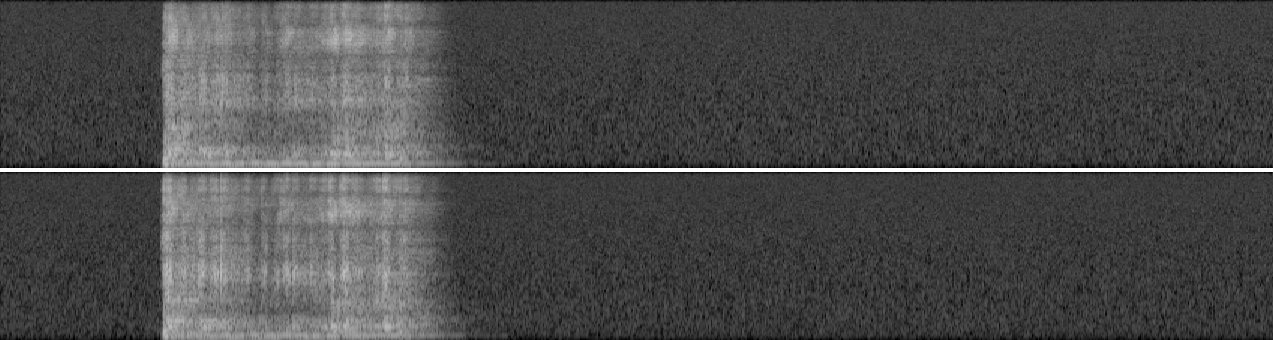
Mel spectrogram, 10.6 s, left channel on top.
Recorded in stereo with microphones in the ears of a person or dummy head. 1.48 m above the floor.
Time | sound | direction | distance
1.3 | writing | 45° right (ahead or behind) | 6 m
